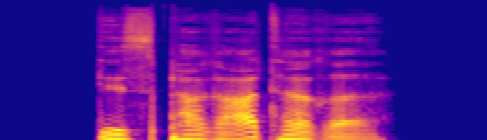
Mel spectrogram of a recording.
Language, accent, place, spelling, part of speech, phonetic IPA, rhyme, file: German, Germany, Berlin, disparatere, adjective, [dɪspaˈʁaːtəʁə], -aːtəʁə, De-disparatere.ogg
- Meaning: inflection of disparat: 1. strong/mixed nominative/accusative feminine singular comparative degree 2. strong nominative/accusative plural comparative degree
